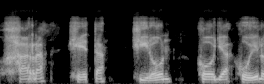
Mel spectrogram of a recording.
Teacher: El fonema significativo velar sordo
